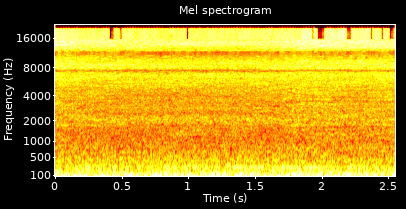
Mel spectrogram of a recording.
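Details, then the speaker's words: CDL Class A truck tractor, first start in over a year, air tanks filled then engine stopped: steady loud hiss of air escaping; governor kept cycling, owner suspects a brake air leak, source unconfirmed. "that's a pretty strong his I think I'll be able to make it to wherever I got to go but yeah that's pretty scary though"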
